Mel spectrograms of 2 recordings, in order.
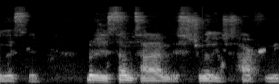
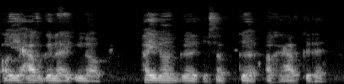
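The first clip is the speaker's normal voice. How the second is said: hurried, fast, rattled-off, dismissive delivery. Acting out how they rush a conversation to end it: imitating himself rushing a conversation. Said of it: "I might rush a conversation so it could be over".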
